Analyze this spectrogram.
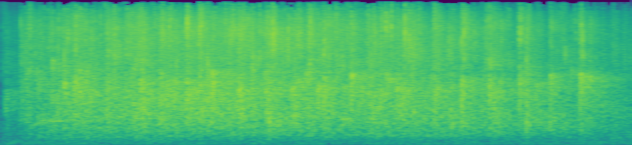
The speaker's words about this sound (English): Thank you. Let's clap for them.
